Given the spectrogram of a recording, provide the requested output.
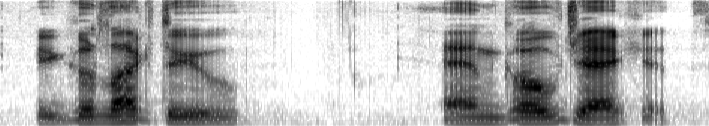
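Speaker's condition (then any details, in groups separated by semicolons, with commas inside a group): ALS; progressive, weakening limbs and breathing muscles; wheelchair and ventilator dependent, round-the-clock attendant; voice unreliable, cannot speak in real time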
